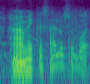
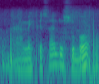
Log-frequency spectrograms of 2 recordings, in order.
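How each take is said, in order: First: Said in the usual way. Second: "Ha, mereka selalu sebut" said much softer, almost to himself. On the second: Real, not acted. Ustaz repeating the point to the congregation, much softer. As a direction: drop the volume right down on the repeat. Repeated line, second take dropped.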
